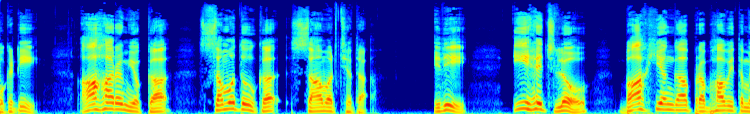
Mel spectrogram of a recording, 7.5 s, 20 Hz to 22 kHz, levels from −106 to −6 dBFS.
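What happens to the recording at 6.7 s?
Nothing goes wrong at 6.7 s; the audio is intact there, with no dropout, click, distortion or other fault at that moment.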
